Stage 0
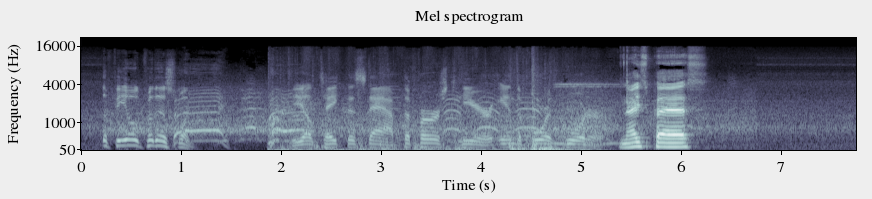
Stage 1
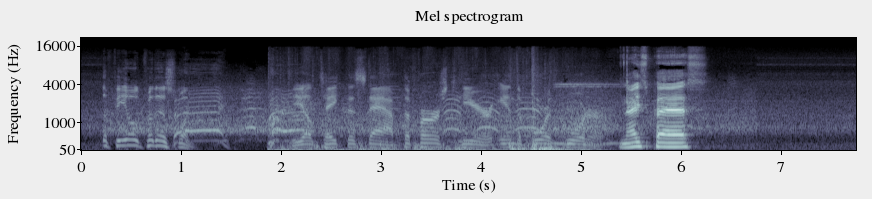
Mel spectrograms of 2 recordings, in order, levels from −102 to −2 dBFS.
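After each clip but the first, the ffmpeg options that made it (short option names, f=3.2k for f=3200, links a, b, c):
-af "equalizer=f=430:t=o:w=0.83:g=-11,volume=-6dB"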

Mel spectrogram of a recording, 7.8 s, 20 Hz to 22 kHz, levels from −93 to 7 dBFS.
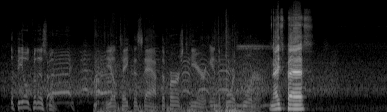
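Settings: -af "aeval=exprs='0.376*(cos(1*acos(clip(val(0)/0.376,-1,1)))-cos(1*PI/2))+0.0266*(cos(7*acos(clip(val(0)/0.376,-1,1)))-cos(7*PI/2))':c=same,volume=-5.5dB"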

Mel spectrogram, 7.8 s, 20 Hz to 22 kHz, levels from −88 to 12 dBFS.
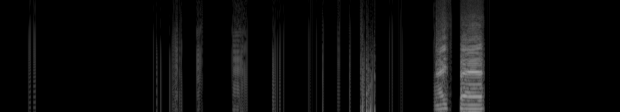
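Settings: -af "aeval=exprs='val(0)*gte(abs(val(0)),0.0126)':c=same,aeval=exprs='(tanh(12.6*val(0)+0.5)-tanh(0.5))/12.6':c=same,volume=3dB"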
